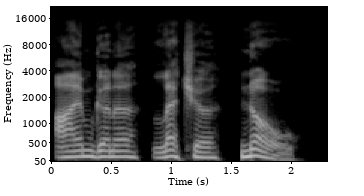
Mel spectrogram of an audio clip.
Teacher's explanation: let you becomes letcha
